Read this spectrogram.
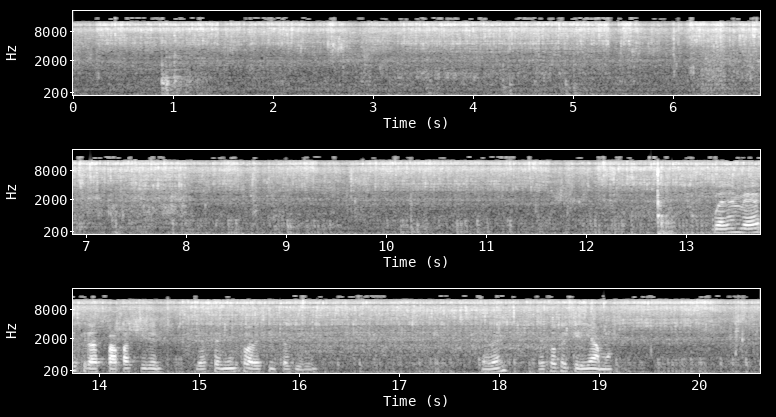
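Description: Tap water runs steadily into a metal sink.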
